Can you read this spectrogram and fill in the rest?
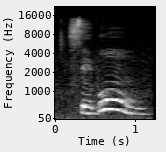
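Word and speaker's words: c'est bon: 그럼 맛있다는 표현은 바로 세봉 이렇게 말하면 돼요.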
